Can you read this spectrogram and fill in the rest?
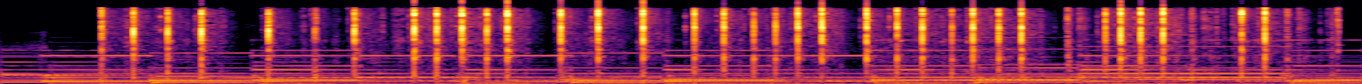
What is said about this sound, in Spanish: Mientras Otto distraía al dragón, Diana empezó a escribir en la máquina, pero al presionar las teclas hacía mucho ruido y el dragón se molestaba más.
